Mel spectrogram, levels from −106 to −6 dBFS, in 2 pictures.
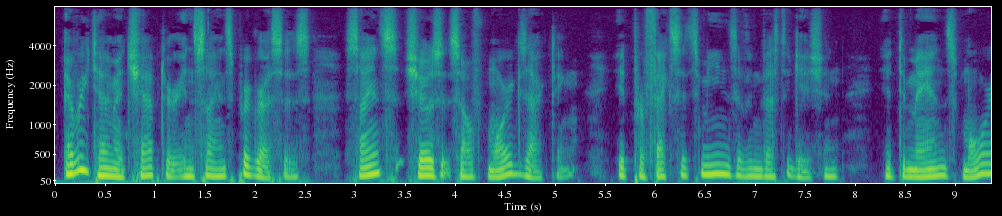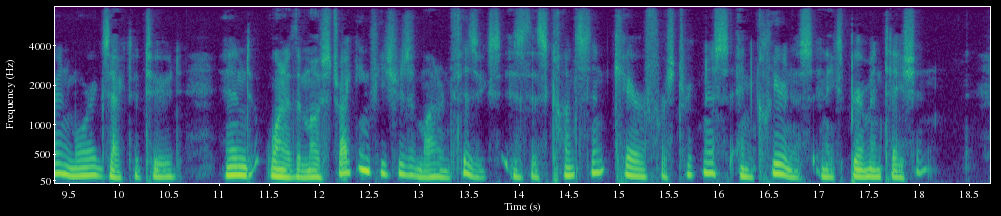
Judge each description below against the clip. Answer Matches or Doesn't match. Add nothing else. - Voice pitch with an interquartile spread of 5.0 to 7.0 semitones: Doesn't match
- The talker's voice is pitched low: Matches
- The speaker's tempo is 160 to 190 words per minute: Doesn't match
